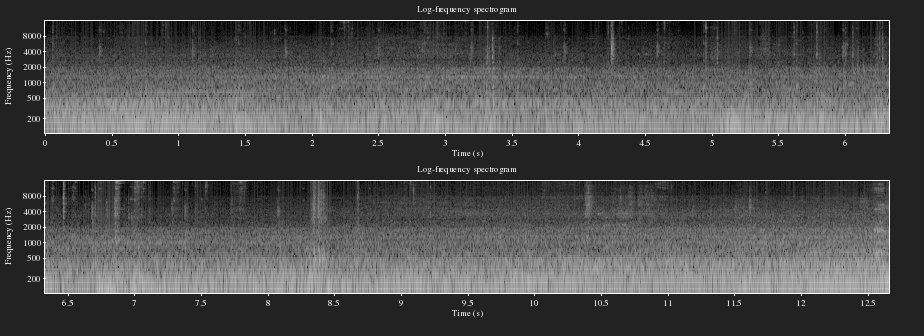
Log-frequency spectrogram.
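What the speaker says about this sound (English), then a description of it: "What a ridiculous sounding vehicle." A loud, odd-sounding vehicle passes along a street in Sarnia, Ontario, its droning, wavering engine noise rising over steady traffic hum for several seconds.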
